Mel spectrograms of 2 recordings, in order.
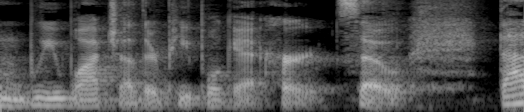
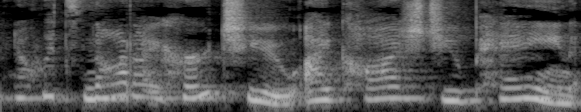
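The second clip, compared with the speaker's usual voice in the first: insistent protest; 9 semitones higher than usual. Retold or imitated. Retold child's protest to grandma.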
